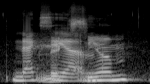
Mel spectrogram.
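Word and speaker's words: NXIVM: I meant to look up how you pronounce Nexium.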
